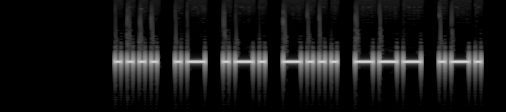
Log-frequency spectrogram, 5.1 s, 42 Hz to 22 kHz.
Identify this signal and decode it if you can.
Morse code, heard as a keyed tone, about 20 wpm, 700 Hz. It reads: HARBOR
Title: Build A Word - 3 Letters At A Time - 6-Letter Words - 20wpm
